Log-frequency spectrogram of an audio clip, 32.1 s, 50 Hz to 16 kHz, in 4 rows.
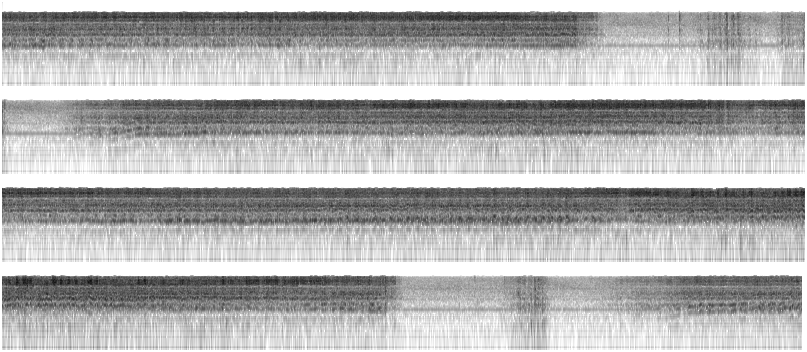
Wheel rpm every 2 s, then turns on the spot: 110, 110, 100, 20, 40, 110, 110, 110, 110, 110, 110, 110, 110, 110, 30, 50.
6-8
